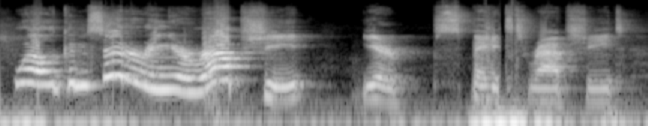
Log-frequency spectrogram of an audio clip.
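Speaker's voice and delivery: high cocky jab, then slow on space rap sheet; Lance voice. Acted. Lance mocking Lotor's record, high, then slowed. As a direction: tease him high and loud, then drag it out.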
